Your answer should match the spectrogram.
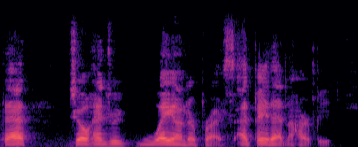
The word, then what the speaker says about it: Hendry: like when we took Henry and I'm sorry, let me pronounce that better. Joe Hendry. It almost sounded like I said Uh, Henry, but I have a dip in.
